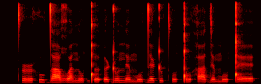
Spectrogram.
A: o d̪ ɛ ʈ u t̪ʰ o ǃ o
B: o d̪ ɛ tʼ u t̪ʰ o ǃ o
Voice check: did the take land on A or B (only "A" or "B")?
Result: A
